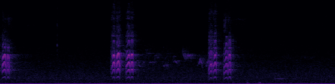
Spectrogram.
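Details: Acorn woodpecker in western North America uttering three bursts of raucous, doubled notes, with faint thin whistles and chatter between the bursts.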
